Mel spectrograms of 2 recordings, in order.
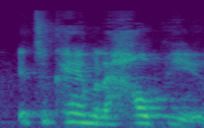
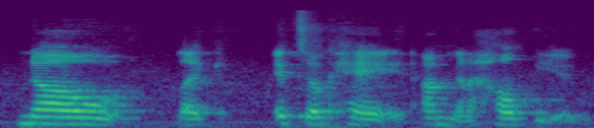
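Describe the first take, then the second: First: It is said in a frantic tone. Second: It is said in a sorry, creepy tone.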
